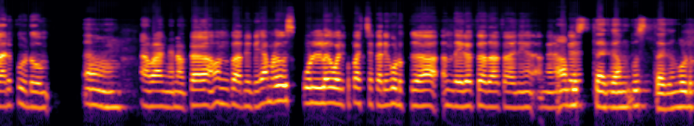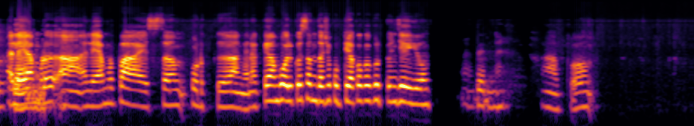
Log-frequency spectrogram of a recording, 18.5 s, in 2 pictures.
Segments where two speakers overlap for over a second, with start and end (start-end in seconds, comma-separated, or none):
none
